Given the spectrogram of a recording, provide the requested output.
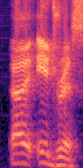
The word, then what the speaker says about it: Idris: Idris, like Idris Elba.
